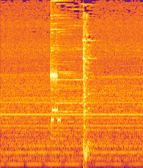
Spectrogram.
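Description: A game menu beeps with a short chime.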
